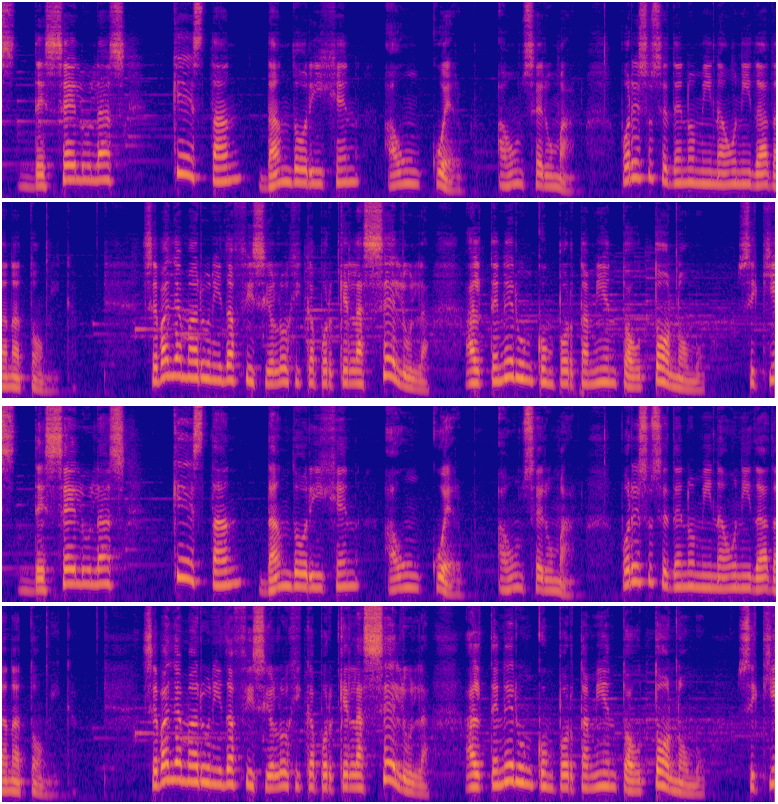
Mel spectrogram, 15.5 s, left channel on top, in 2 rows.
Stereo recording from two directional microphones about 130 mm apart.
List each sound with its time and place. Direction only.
0.0 s speech: 40° left (ahead or behind)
